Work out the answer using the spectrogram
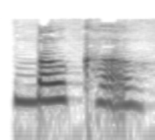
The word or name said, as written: boko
